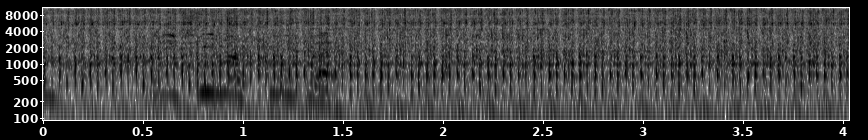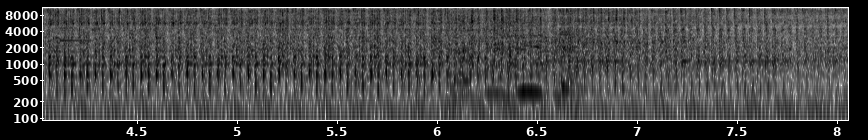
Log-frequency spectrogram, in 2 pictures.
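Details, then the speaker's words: Mitsubishi Pajero Sport 2 knocking at idle and low rpm: steady light tapping over a rough idle, in time with the engine, from a loose, slapping timing belt. The knock stopped when the belt was pried with a screwdriver. "ГРМ. Сейчас я его поддел отверткой. Стук пропал."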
